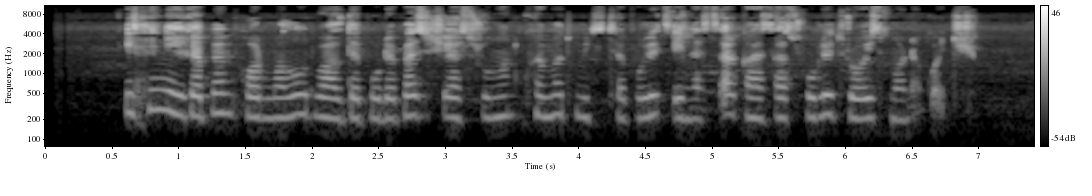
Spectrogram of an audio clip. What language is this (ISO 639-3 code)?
kat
